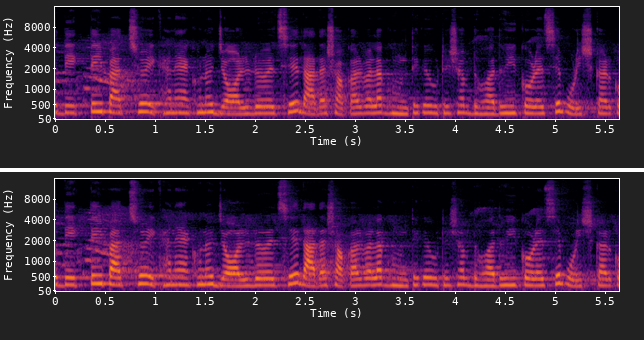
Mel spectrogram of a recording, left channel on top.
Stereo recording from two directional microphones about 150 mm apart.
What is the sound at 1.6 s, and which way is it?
Speech, 25° left (ahead or behind).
